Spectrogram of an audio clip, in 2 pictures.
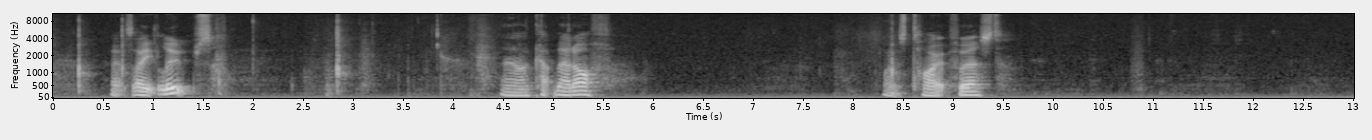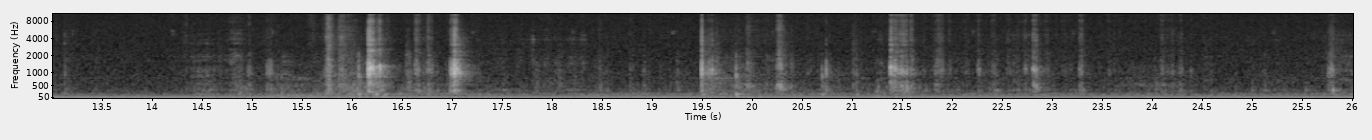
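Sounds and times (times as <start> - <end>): fingers rubbing thread: 21.2 - 24.5.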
